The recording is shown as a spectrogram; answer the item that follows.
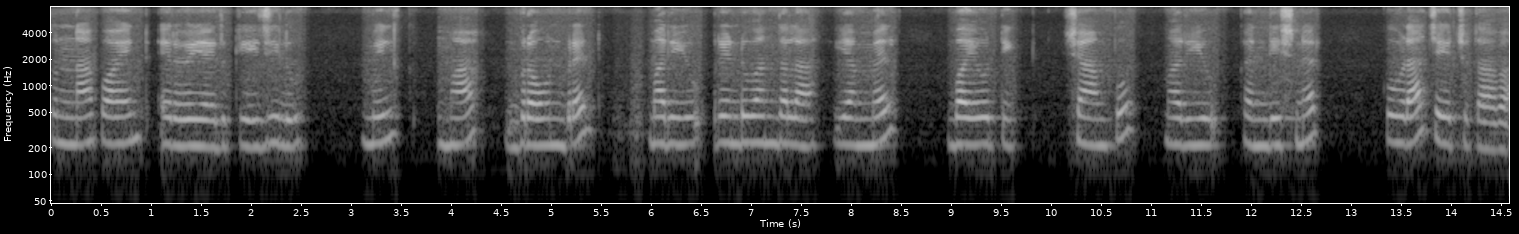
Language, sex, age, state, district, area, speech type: Telugu, female, 30-45, Andhra Pradesh, West Godavari, rural, read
